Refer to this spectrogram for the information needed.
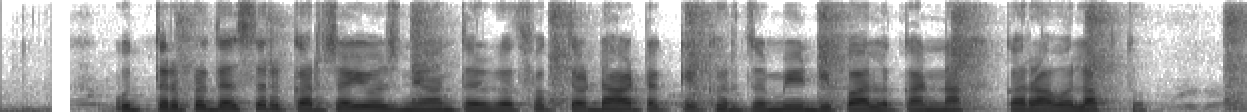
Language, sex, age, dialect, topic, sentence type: Marathi, female, 18-24, Standard Marathi, agriculture, statement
